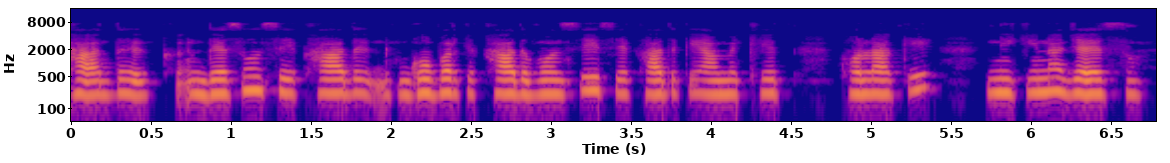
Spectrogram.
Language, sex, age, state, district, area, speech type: Odia, female, 45-60, Odisha, Kalahandi, rural, spontaneous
